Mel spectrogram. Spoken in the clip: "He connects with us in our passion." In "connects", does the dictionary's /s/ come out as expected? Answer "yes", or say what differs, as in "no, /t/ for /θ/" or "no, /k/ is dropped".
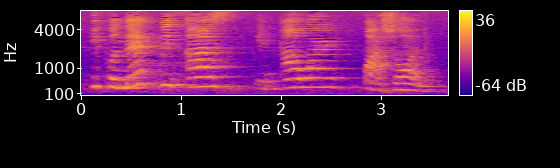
no, /s/ is dropped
